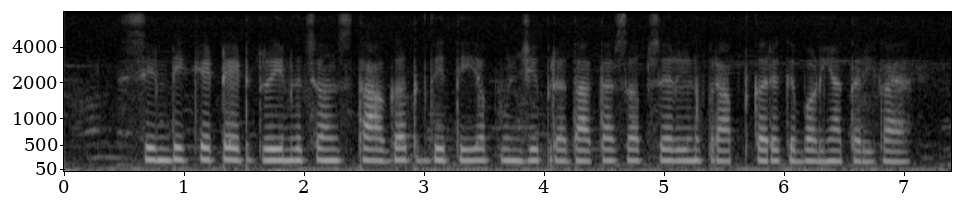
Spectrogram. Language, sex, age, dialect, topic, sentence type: Magahi, female, 18-24, Southern, banking, statement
